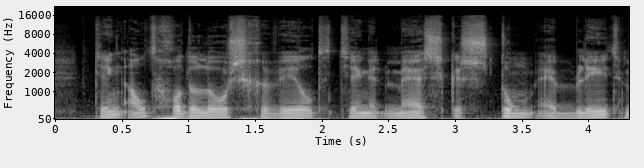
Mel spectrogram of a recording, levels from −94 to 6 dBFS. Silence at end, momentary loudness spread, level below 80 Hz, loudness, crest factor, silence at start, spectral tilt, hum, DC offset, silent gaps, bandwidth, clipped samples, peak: 0 s; 5 LU; -28 dBFS; -25 LUFS; 18 dB; 0.3 s; -5 dB/octave; none; under 0.1%; none; 13.5 kHz; under 0.1%; -2 dBFS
